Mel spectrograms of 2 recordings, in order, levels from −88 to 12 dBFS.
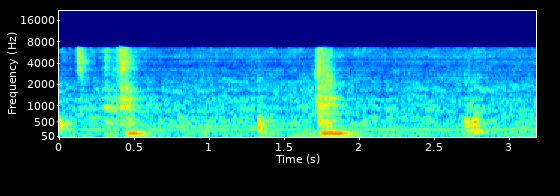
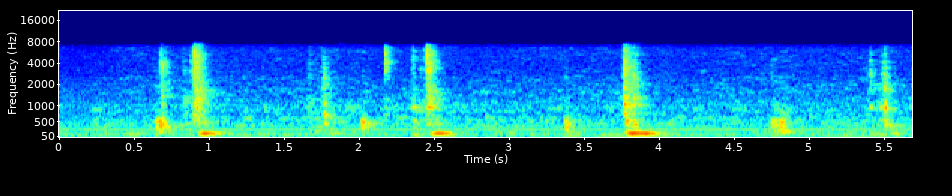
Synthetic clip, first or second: first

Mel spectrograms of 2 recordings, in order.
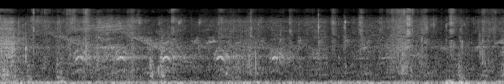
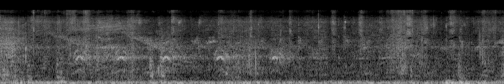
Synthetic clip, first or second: second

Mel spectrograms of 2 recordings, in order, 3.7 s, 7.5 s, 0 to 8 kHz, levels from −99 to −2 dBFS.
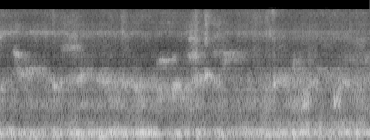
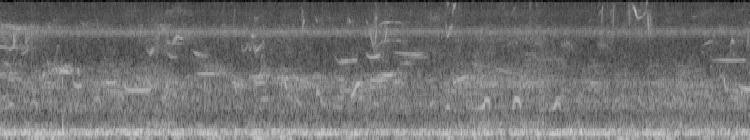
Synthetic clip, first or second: first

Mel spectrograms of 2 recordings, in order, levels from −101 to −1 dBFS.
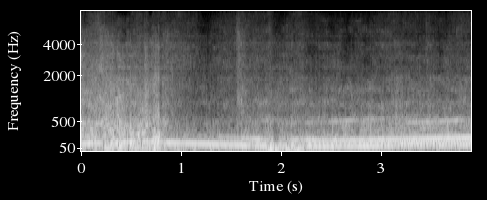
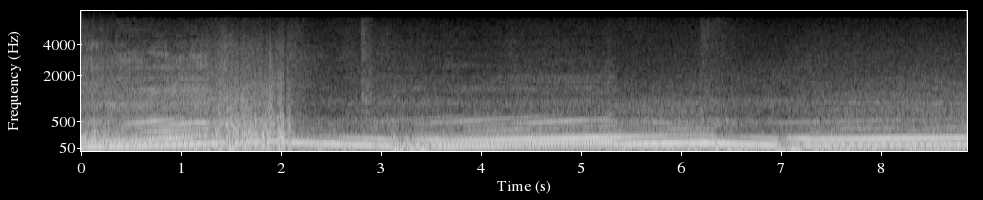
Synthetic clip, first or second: first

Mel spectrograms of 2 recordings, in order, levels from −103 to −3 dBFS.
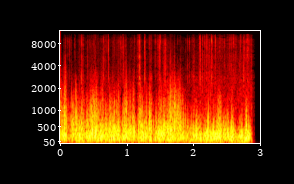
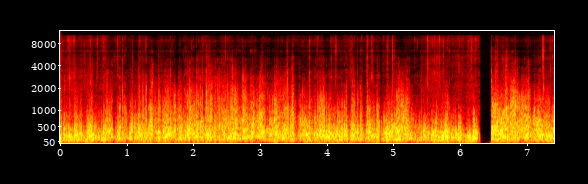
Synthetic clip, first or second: second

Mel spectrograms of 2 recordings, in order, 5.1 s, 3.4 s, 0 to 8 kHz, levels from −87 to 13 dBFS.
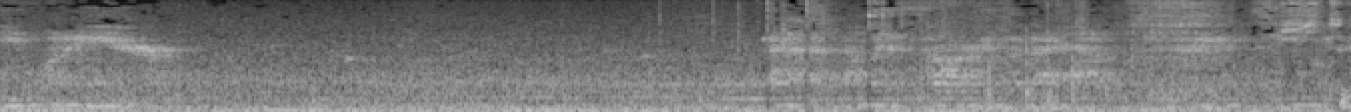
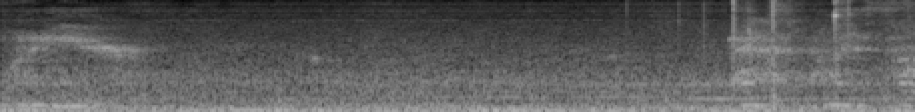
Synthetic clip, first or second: second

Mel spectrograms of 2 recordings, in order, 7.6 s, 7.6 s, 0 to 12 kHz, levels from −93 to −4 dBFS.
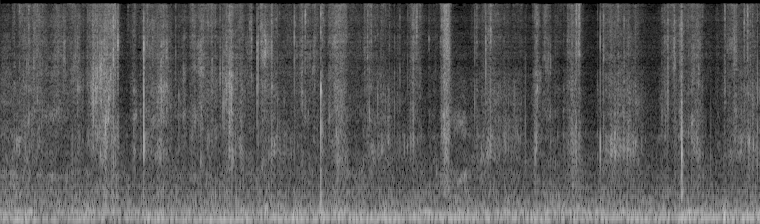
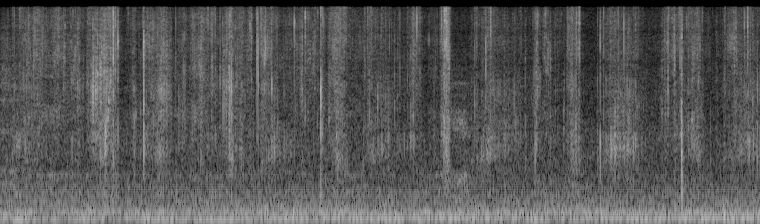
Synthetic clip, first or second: first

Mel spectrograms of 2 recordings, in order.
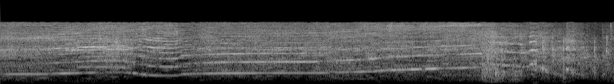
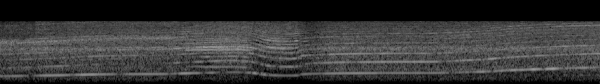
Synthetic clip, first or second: first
